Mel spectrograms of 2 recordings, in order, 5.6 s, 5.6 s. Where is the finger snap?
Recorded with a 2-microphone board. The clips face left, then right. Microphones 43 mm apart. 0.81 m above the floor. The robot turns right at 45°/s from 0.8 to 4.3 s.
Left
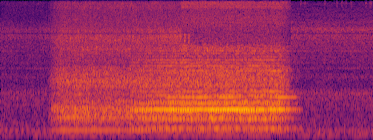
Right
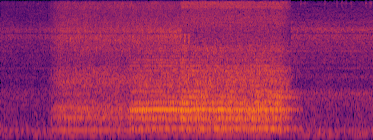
No finger snap in this recording.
